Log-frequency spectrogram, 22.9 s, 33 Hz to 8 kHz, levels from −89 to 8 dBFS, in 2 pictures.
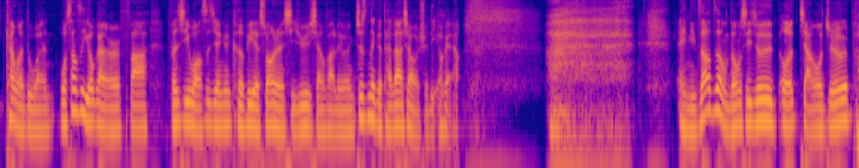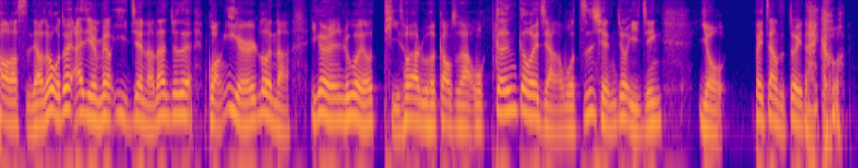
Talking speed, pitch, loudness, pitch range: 300 characters per minute, 140 Hz, -20 LUFS, 125-170 Hz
